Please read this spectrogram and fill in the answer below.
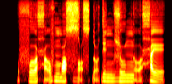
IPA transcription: f o ħ ɔ̰ v ŋ͡m ɔ sˤ z ɔ̰ sˤ ɗ ṵ ɗ i ŋ ɮ u ŋ ɾ ɔ̰ ħ e

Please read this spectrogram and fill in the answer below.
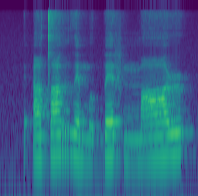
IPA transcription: ʔ ɛ tˤ o r ð ɛ m o p ɛ f ŋ͡m ɑ ɹ

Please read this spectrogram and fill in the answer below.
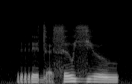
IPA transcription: r e d æ̰ s ɘ u̯ zʲ ɵ u̯

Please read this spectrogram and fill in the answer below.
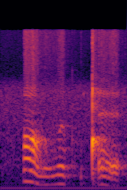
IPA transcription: ɑ v ʊ v ə kʷʰ ə ǃʼ ɛ

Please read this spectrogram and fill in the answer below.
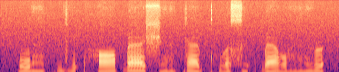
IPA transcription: ŋ æ̤ k ɡʱ ɪ ʔ h ɒ ɓ æ ʃ æ̤ k æ kʷʰ ʌ s ə̤ ʔ ɓ æ lˠ æ̤ ɭ

